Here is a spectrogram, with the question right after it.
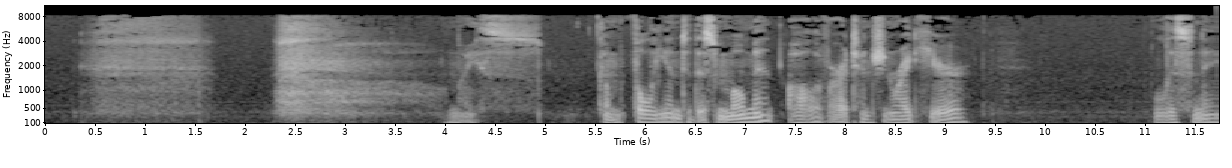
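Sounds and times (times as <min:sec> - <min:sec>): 
person taking a long deep breath: 0:00.4 - 0:04.1
speech: 0:04.1 - 0:04.8, 0:05.6 - 0:09.3, 0:11.1 - 0:11.7.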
